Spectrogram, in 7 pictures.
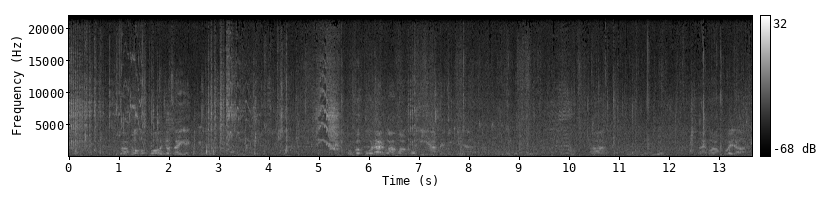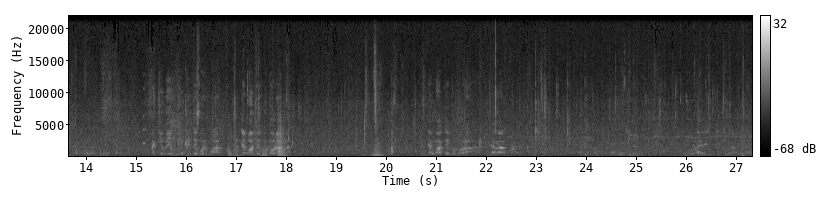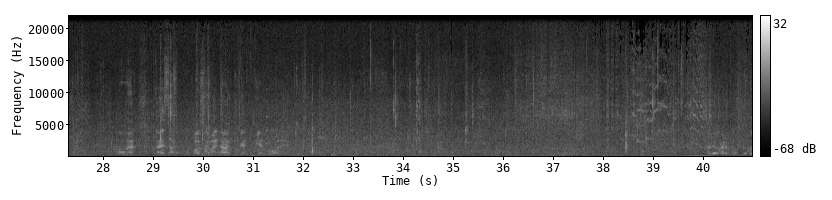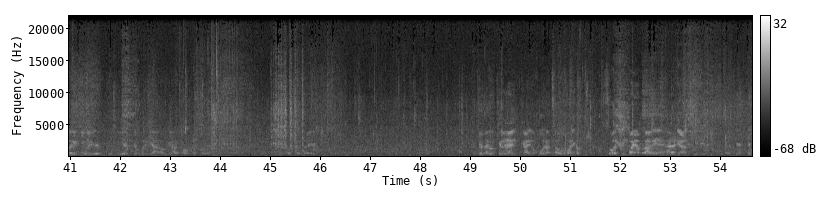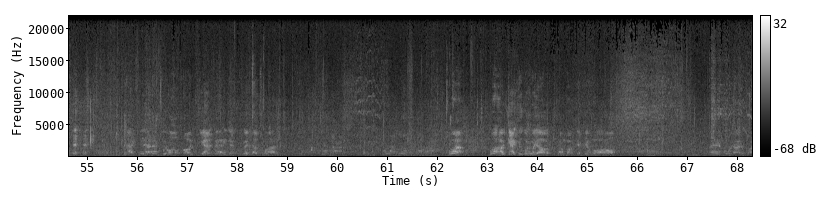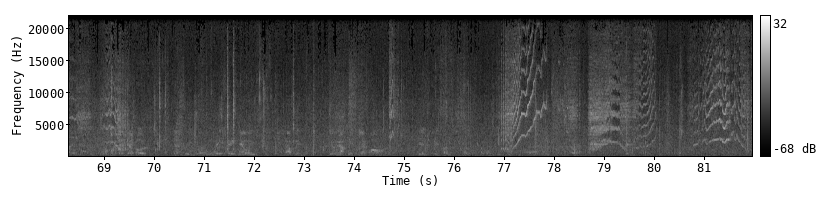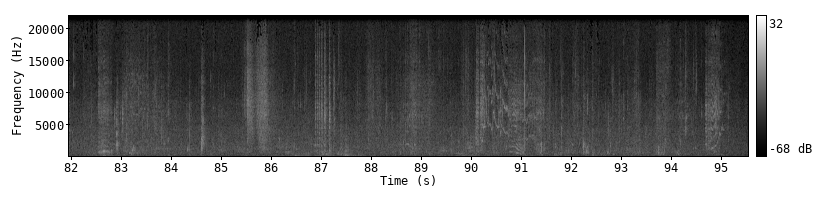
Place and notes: {"title": "風櫃西港漁港, Penghu County - Small fishing port", "date": "2014-10-23 15:19:00", "description": "Small fishing port, Small fishing village\nZoom H6 +Rode NT4", "latitude": "23.54", "longitude": "119.54", "altitude": "4", "timezone": "Asia/Taipei"}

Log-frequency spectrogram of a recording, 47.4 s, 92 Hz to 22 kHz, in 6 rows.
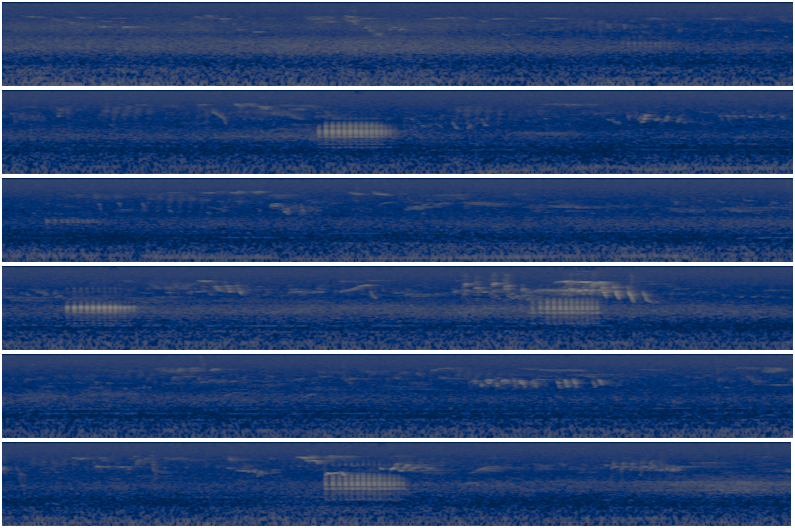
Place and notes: {"title": "Punnetts Town, UK - Great Spotted Woodpecker Drumming", "date": "2017-02-04 14:00:00", "description": "Great Spotted Woodpecker drumming in nearby Oak tree. Tascam DR-05 internal mics with wind muff.", "latitude": "50.95", "longitude": "0.31", "altitude": "123", "timezone": "GMT+1"}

